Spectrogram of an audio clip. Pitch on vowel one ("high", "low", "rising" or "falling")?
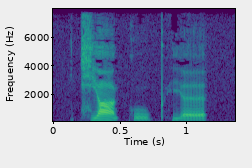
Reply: falling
